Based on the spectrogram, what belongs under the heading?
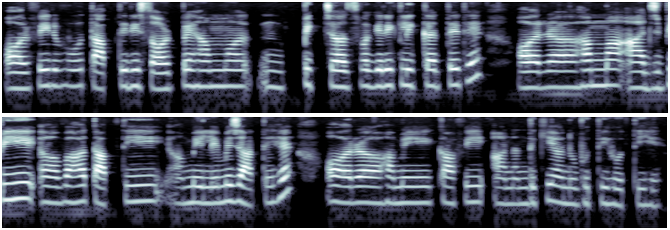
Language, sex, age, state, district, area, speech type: Hindi, female, 18-30, Madhya Pradesh, Betul, rural, spontaneous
